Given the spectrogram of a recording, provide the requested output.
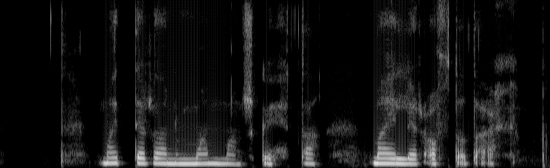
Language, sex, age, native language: Icelandic, female, 15, Icelandic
